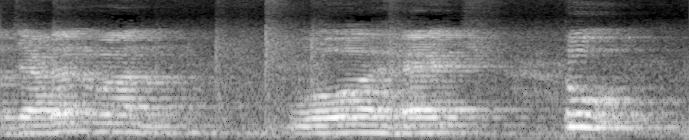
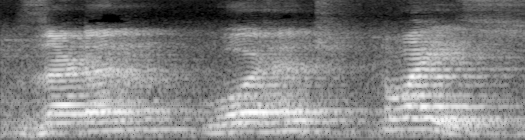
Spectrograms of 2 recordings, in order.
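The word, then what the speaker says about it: Zn(OH)2: Now it becomes Zn1 OH2. That is a wrong pronunciation. The correct pronunciation is ZnOH twice. ZnOH twice is the correct method of pronunciation. ZnOH twice. The wrong method is ZnOH2 is the wrong method.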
